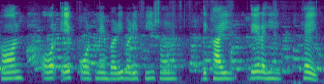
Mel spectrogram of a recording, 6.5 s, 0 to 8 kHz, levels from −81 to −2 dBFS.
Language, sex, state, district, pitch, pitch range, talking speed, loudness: Hindi, female, Madhya Pradesh, Dhar, 220 Hz, 210-245 Hz, 100 wpm, -20 LUFS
